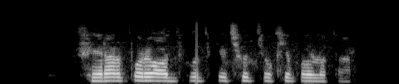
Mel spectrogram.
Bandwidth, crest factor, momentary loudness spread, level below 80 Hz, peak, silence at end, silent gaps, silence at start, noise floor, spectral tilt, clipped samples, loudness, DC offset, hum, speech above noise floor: 6.8 kHz; 16 dB; 15 LU; -58 dBFS; -2 dBFS; 0.5 s; none; 0.8 s; -76 dBFS; -8 dB/octave; under 0.1%; -16 LUFS; under 0.1%; none; 60 dB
